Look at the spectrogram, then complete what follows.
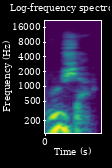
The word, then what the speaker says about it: Wuxia: We said Witcher. Like, there's Witcher films? No, there's a series on Netflix. No, Wuxia.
